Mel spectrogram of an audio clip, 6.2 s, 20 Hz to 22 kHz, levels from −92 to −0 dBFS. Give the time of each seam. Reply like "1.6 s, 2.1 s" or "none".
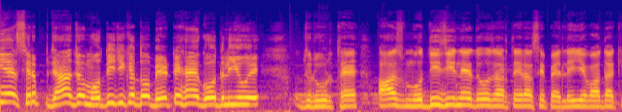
2.8 s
